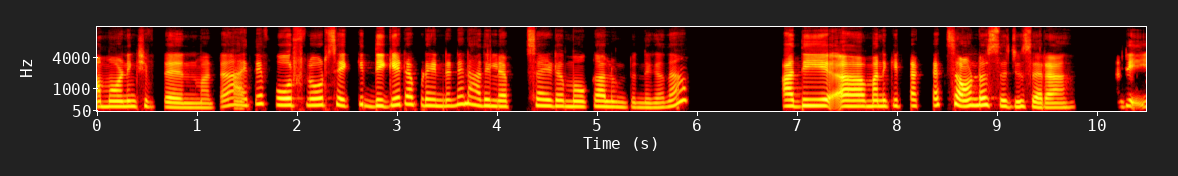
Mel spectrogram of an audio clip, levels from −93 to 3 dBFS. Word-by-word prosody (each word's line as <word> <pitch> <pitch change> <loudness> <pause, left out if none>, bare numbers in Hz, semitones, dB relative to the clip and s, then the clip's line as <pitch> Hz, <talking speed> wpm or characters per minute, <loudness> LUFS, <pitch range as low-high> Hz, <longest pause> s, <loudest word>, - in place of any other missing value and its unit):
ఆ - - +2
మార్నింగ్ 235 0 0
షిఫ్టే 220 -3 -3
అనమాట. 190 -1 -6 0.2
అయితే, 285 +5 -4
4 295 0 +3
ఫ్లోర్స్ 290 +1 -1
ఎక్కి 295 +5 -8
దిగేటప్పుడు 295 +3 +3
ఏంటంటే, 260 +4 -3
నాది 275 -3 -1
లెఫ్ట్ 235 0 -5
సైడ్ 260 -2 -1 0.2
మోకాలుంటుంది 220 -4 -3
కదా! 230 +7 -4 1.1
అది 270 +2 +2 0.3
ఆహ్, 245 0 +5
మనకి 250 +1 0
టక్, 265 0 -1
టక్ 280 0 -4
సౌండ్ 275 +4 +5
ఒస్తది 255 -6 -2
చూసారా? 200 -4 +1 0.6
అంటే, - - -1
250 Hz, 135 wpm, -20 LUFS, 225-280 Hz, 1.1 s, ఆహ్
